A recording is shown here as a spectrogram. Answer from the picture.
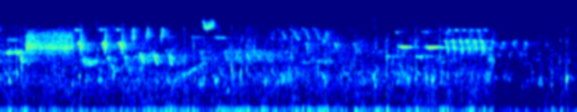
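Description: Faint birdsong: small birds chirping in short notes and quick trills, dying away about seven and a half seconds in.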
